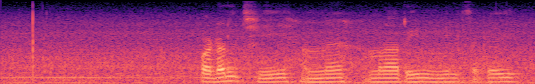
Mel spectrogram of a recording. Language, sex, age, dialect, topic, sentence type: Maithili, male, 18-24, Angika, banking, question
